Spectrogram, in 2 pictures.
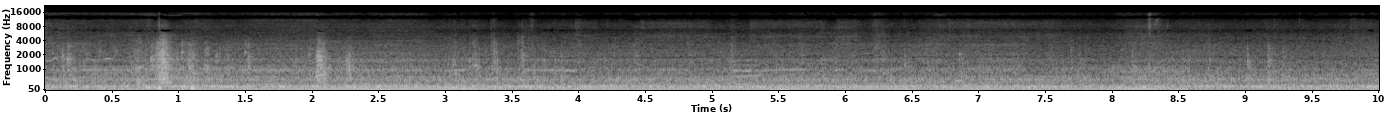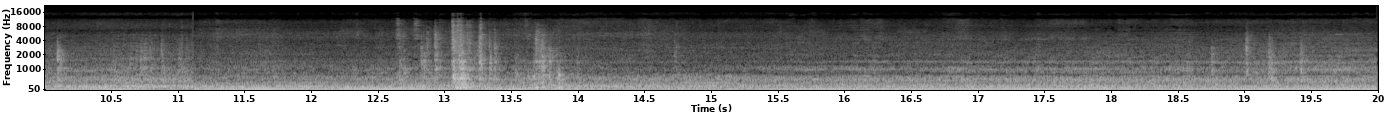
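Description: JCB backhoe loader's diesel engine running steadily, with a few sharp knocks and clanks, the loudest about thirteen seconds in.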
